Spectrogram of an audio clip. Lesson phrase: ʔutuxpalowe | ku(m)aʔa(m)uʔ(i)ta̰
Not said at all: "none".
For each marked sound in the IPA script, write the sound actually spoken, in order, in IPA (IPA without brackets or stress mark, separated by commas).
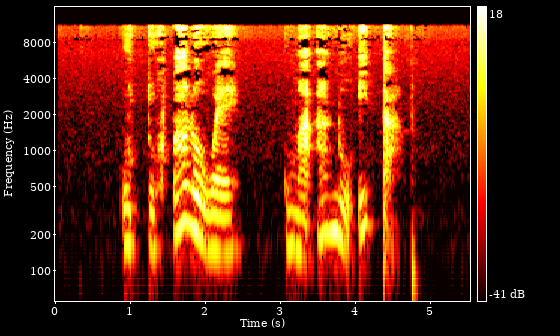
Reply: m, n, i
